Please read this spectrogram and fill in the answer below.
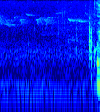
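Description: Quiet outdoor background hiss with a few faint high bird chirps, and a woman starts speaking right at the end.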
